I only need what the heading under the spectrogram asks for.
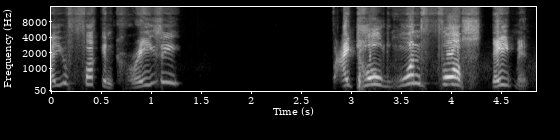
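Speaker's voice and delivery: retold angry protest, slowed and pushed; indignant outburst. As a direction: hammer home the injustice. Angry retort to prosecutors.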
